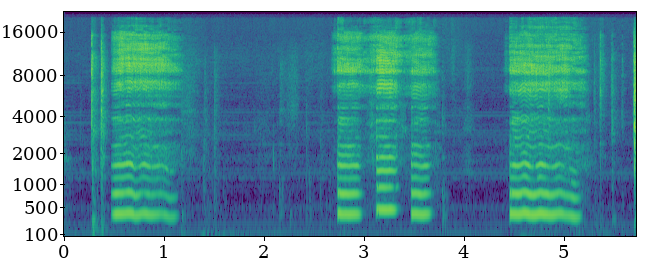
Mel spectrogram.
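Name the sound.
dry home-recorded vocal sample, no effects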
